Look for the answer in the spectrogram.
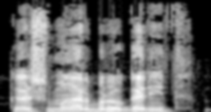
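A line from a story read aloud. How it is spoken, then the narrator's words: Loud sigh, yelling in ear. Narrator (Russian): Данила шумно вздохнул и заорал на ухо Владе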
